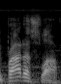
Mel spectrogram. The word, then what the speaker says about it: Bratislava: Bratislava, right? Bratislava? The A is silent at the end.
